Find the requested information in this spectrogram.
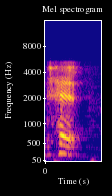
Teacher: capital I, high, front, unrounded, lax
